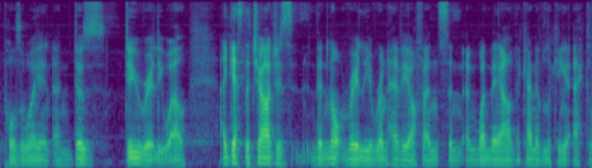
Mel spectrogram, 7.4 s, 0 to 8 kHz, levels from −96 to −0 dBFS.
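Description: At 1.32 s a faint, brief ghost of the speech surfaces, barely audible and far below the main voice, and at 1.96 s a second, clearer fragment follows, still well under the speech. Both are short copies trailing the original by about 396 ms. This is echo leak, likely from a far end playing the call over a loudspeaker, where the echo canceller let part of the returning voice slip through.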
